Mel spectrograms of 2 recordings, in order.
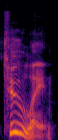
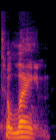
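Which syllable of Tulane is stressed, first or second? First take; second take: first; second. First: The stress is on the first syllable. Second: The stress is on the second syllable. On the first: This is how locals in New Orleans say it. The speaker calls it right. "we put the emphasis on the first part" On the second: This is how a northerner says it. The speaker calls it wrong. "that's very uh, northern of you"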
